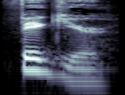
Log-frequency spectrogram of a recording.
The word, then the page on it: figure: American English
